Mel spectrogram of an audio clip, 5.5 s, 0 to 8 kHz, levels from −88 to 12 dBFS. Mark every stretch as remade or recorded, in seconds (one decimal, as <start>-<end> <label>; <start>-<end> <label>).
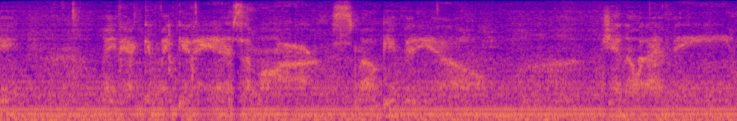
0.0-0.9 remade; 0.9-2.0 recorded; 2.0-3.1 remade; 3.1-3.8 recorded; 3.8-4.8 remade; 4.8-5.5 recorded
